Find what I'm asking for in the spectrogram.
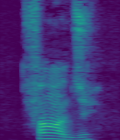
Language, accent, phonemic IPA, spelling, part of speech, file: French, Canada, /fɑ̃.dy/, fendu, verb, LL-Q150 (fra)-fendu.wav
- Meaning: past participle of fendre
